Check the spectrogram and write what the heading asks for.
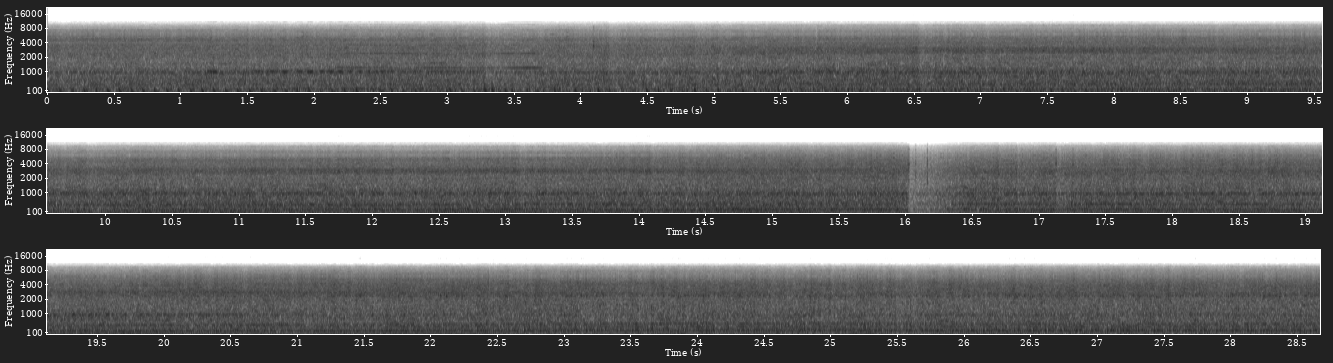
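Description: Steady running noise of a diesel-hauled passenger train, heard from an open coach window: a continuous drone with several held tones over wheel and air noise. The engine note creeps slightly higher in the second half. There is a brief sharp drop in loudness a little past halfway.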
